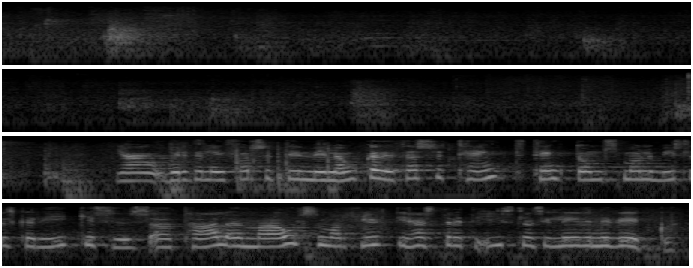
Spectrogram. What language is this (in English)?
Icelandic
